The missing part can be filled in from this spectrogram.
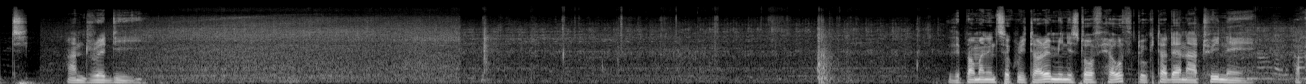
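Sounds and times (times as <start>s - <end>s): background hiss: 0.0s - 4.6s
car tyres hissing on wet road: 0.5s - 4.6s.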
